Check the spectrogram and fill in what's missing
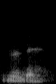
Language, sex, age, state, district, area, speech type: Malayalam, male, 18-30, Kerala, Kozhikode, rural, conversation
